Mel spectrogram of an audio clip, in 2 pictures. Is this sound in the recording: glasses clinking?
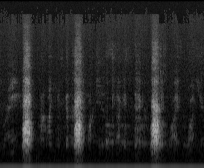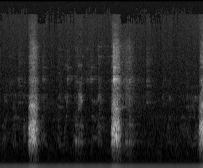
no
